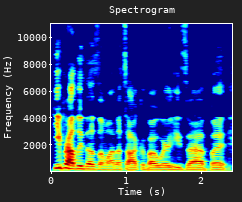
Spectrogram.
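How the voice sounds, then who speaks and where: A woman's voice: low voice, fast. A woman with a Chicago accent hosting a casual interview. She is bubbly and giggly and laughs easily. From Chicago, US Midwest. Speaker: interview host. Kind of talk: casual online interview chat.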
